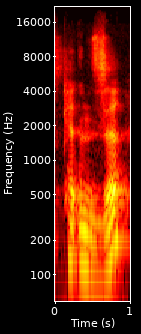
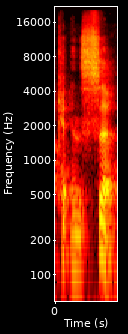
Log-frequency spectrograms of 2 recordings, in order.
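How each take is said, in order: First: The word ends with a voiced z sound. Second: The word ends with a voiceless s sound. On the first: The speaker calls it right. "so it's kitten z" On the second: The speaker calls it wrong. "it's not s, it's not voiceless um, consonant, it's not kitten s"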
